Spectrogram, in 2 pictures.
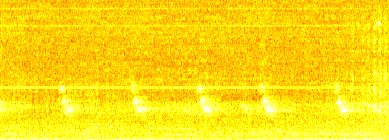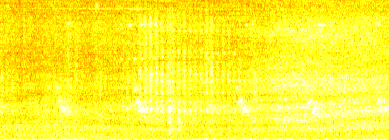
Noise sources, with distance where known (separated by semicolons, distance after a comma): medium-sounding engine, far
